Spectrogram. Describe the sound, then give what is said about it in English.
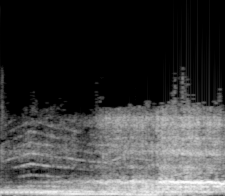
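A car engine accelerating as the car drives off, a steady rumbling drone that grows gradually louder, with a whining tone climbing toward the end. “Keep driving till we hit that bend in the road.”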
